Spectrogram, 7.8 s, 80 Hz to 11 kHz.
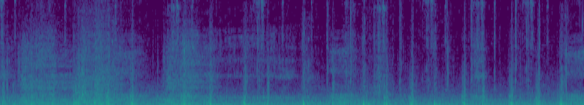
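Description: Quick, light pitter-patter footsteps approach from behind the player in Dark Souls 3, a faint, continuous run of soft steps over low game ambience.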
